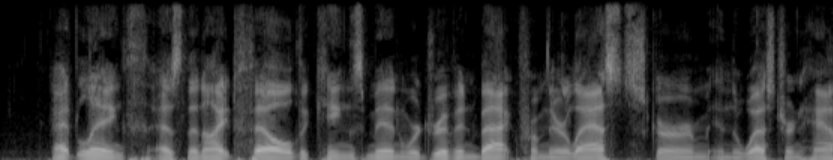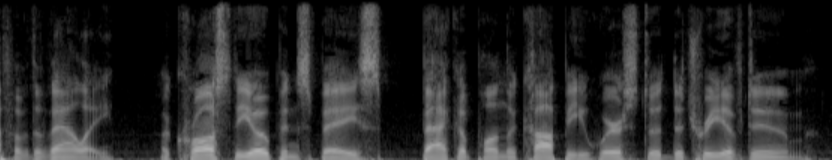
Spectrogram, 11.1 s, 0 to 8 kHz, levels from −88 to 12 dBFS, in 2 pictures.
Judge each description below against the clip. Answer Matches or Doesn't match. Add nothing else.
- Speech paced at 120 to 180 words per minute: Doesn't match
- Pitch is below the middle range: Matches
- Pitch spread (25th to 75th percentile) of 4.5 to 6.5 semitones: Doesn't match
